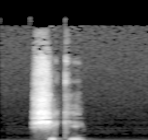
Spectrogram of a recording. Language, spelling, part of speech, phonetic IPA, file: Polish, siki, noun, [ˈɕici], Pl-siki.ogg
